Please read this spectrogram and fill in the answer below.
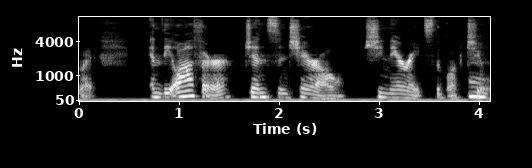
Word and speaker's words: Sincero: How to Stop Doubting Your Greatness and Start Living an Awesome Life by Jen Sincero.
